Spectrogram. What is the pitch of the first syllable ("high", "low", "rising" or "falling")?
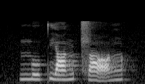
rising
